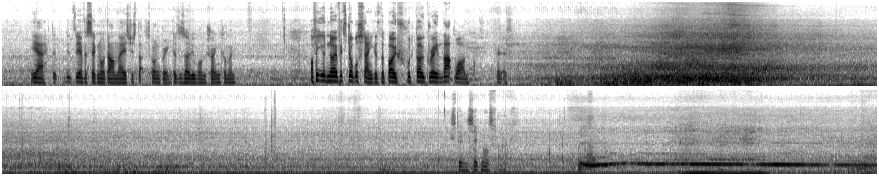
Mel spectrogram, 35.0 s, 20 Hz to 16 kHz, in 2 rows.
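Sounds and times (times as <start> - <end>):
low traffic rumble: 0.0 - 35.0
vehicle driving past: 10.2 - 21.4, 28.8 - 35.0.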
